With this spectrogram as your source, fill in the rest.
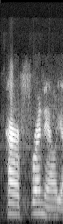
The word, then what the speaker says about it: paraphernalia: Yeah, it's like a ya, YA at the end for the LIA.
